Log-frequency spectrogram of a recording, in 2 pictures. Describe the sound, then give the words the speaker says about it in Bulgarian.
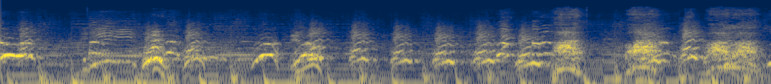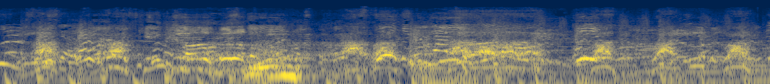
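A dog barks and yips repeatedly under steady overlapping talk from several people, its short bursts scattered through the whole clip and partly masked by the voices. “Това пък откъде се появи? Това е кучето на Микела.”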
